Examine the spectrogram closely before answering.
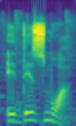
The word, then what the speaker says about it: Aidez-moi: E olha só que detalhe: o Z de aider gruda na palavra moi e isso cria um som de Z entre as duas. Escuta só, com atenção. Aidez-moi.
